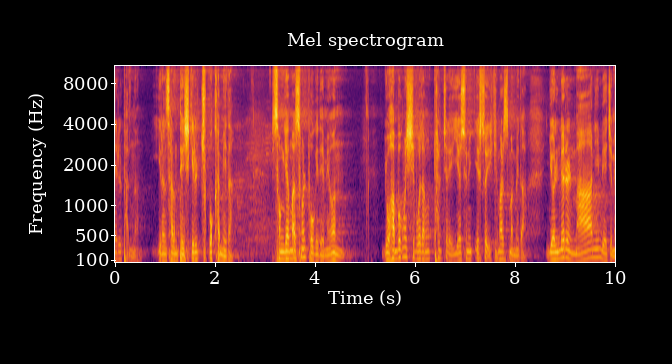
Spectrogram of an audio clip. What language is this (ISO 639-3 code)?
kor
